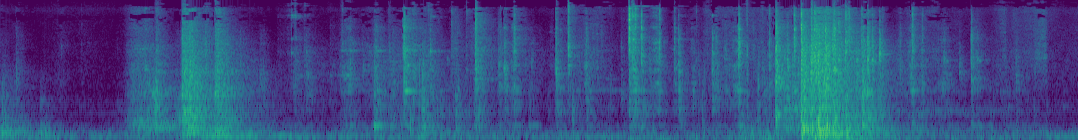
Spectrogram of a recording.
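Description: Metal light fixtures clatter and knock against each other.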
